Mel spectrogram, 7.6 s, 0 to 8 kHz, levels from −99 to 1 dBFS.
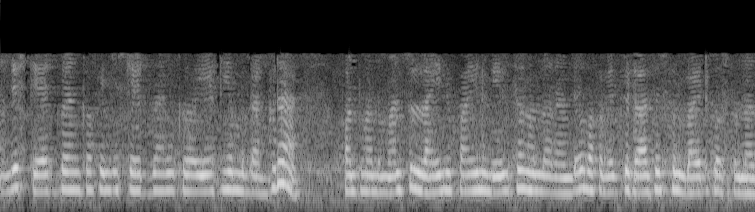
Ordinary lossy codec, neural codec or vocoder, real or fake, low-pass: AAC, 16 kbps; codec, 16 kHz in and 24 kHz out, 1.1 kbps, FireRedTTS-2 codec; fake; 7.2 kHz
